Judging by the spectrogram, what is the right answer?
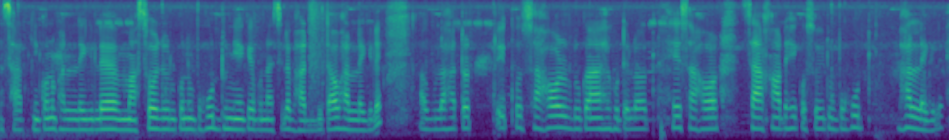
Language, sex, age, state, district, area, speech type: Assamese, female, 30-45, Assam, Golaghat, urban, spontaneous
